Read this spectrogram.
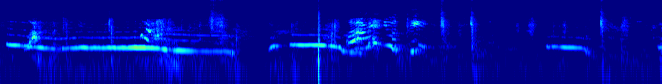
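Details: Puppy howling from Siberian Husky puppies in Lahore, Pakistan: a long, level wail that sags slowly lower over about three seconds, then shorter broken howls and yelps, with human voices and occasional clicks in the background.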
